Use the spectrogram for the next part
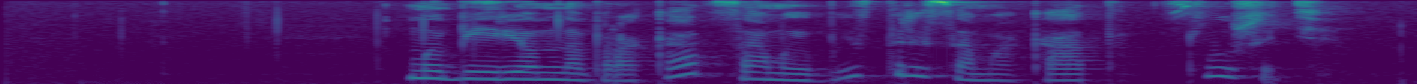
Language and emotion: Russian, positive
